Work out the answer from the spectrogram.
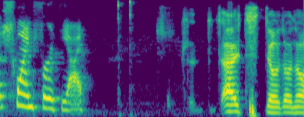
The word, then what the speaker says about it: schweinfurthii: Yeah, it's Schweinfurthii. I still don't know how you pronounced it, but moving on.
